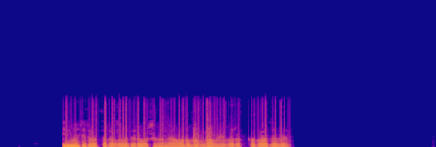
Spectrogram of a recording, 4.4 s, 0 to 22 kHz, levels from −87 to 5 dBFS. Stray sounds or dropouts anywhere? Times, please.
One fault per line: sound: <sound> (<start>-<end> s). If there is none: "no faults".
no faults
